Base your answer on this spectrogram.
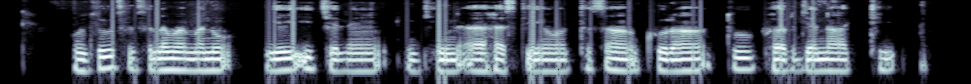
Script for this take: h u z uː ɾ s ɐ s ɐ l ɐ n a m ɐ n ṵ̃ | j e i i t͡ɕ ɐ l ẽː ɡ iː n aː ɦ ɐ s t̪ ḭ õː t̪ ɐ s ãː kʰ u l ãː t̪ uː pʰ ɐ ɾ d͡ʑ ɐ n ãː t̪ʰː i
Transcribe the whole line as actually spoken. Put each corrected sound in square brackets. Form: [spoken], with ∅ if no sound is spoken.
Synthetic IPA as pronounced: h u z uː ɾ s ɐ s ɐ l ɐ [m] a m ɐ n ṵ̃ | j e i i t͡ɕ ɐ l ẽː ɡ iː n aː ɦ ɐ s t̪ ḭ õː t̪ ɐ s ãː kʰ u [ɾ] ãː t̪ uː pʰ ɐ ɾ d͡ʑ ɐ n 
